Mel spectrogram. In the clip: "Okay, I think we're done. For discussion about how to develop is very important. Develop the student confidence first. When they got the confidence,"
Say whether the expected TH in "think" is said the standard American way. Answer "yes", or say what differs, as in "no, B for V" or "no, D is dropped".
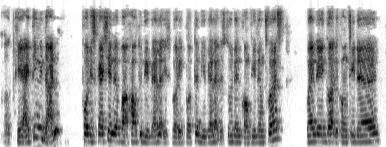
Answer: no, T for TH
